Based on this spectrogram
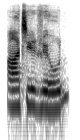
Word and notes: arteriole: Indian

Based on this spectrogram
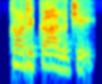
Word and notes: codicology: Indian

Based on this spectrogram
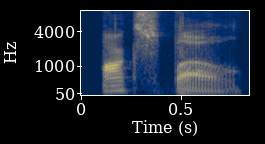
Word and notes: oxbow: American English

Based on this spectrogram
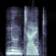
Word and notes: noontide: Indian

